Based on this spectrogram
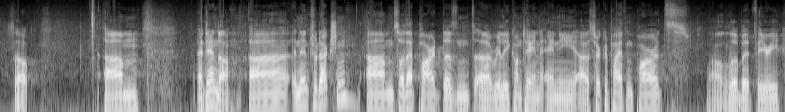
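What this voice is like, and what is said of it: German accent with American influence. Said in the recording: “I'm from Germany, and I've spent some time in the US, if you can tell from the accent.”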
